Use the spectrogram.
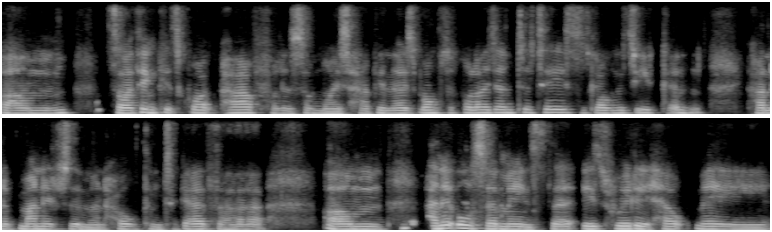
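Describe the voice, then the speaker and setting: A woman with a British accent talks at a moderate pace, her medium-pitched voice fairly even in intonation. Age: 50s. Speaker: panelist, advocate. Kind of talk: panel discussion. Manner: hesitant, many fillers.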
